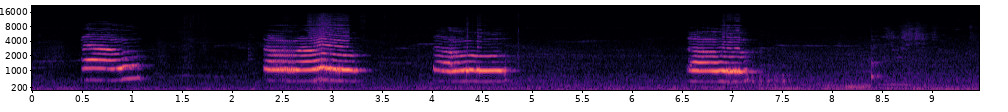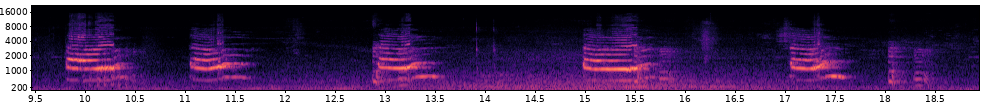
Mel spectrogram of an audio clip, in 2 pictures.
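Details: Female cat in heat calling a male: loud, drawn-out meows with a falling wail, repeated roughly every one to two seconds in about ten bouts, with quiet pauses between them.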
